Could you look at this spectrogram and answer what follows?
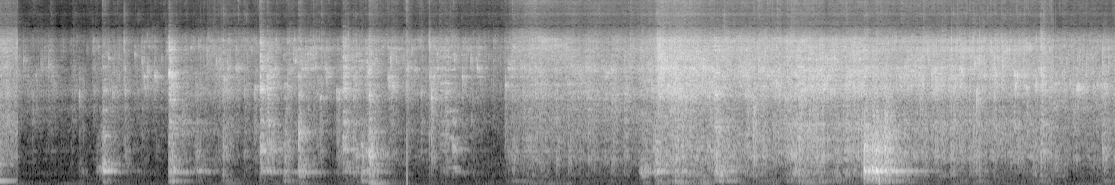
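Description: Steady hissing sizzle of a fish head frying in hot oil, with scattered clinks and scrapes early on, growing louder and denser in the second half.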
